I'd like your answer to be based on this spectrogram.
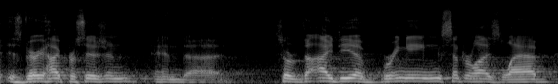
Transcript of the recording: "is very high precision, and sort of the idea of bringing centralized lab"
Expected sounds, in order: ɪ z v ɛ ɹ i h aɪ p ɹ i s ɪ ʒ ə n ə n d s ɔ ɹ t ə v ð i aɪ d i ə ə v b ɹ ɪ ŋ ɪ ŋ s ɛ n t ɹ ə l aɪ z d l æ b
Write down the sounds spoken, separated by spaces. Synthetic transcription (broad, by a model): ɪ z v ɛ ɹ i h aɪ p ɹ i s ɪ ʒ ə n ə n s ɔ ɹ t ə v ð i aɪ d i ə ə v b ɹ ɪ ŋ ɪ ŋ s ɛ n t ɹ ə l aɪ z d l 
